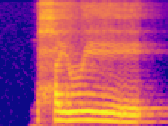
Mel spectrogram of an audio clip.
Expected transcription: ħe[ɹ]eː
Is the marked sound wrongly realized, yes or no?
no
